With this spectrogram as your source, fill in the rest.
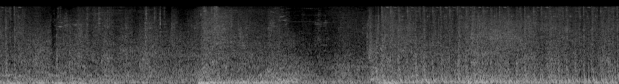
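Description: Energy blasts boom with a deep rumble.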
